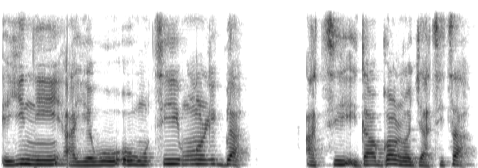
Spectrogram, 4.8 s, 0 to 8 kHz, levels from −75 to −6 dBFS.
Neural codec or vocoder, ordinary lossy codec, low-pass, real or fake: none; none; 7.2 kHz; real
